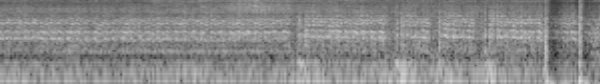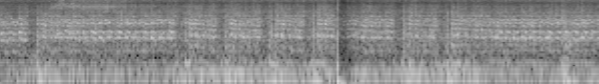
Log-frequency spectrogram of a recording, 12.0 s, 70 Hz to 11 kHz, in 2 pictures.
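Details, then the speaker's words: 1951 Chevrolet Fleetline, just acquired, petrol poured into carburetor: engine catches and stumbles, sneezing back through the carb every few seconds; spark plug leads were on in the wrong firing order, later corrected. "What I've done, I've just confirmed the firing order because it was sneezing back through the carb and the firing order was wrong. Someone put all the plug leads on the wrong way around."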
